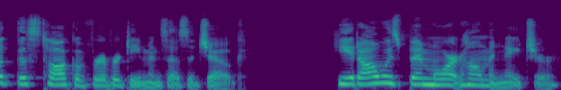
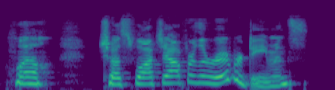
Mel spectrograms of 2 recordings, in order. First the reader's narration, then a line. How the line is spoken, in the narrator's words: his boss chuckled and said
